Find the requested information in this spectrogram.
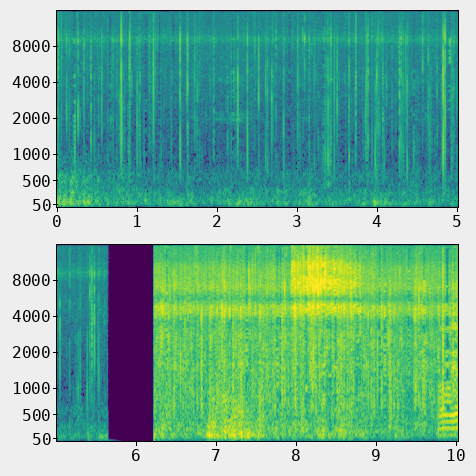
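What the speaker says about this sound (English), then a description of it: "we are going through a decent thunder and lightning storm. Absolutely hammering it down." Heavy rain pounds down during a thunder and lightning storm while wild camping on an ancient Iron Age hillfort, a steady close downpour that cuts out briefly and then returns louder, with low rumbling under the hiss.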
